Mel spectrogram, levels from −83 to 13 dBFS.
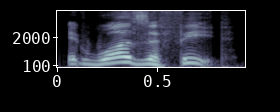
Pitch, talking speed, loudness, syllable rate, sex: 185 Hz, 255 wpm, -16 LUFS, 4.8 syllables/s, male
